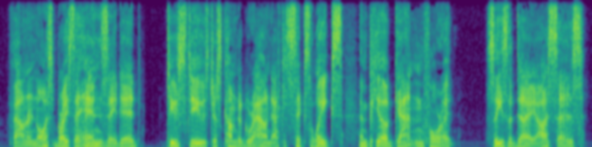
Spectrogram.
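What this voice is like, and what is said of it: Careless lower-class street accent. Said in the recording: “His accent was brazenly careless, mimicking the speech of the street rats of the Valley South Borough.”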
